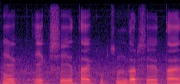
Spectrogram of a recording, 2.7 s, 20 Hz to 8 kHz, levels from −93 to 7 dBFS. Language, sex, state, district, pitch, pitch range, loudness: Marathi, male, Maharashtra, Pune, 120 Hz, 120-125 Hz, -31 LUFS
